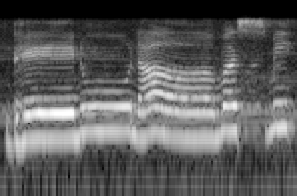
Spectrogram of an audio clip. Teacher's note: ಧೇ ಸಹ ಮಹಾಪ್ರಾಣ ದೀರ್ಘ ಇದೆ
